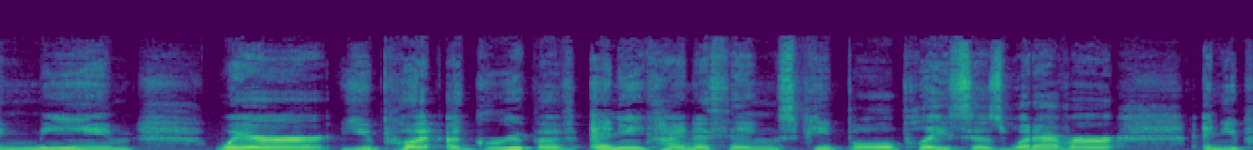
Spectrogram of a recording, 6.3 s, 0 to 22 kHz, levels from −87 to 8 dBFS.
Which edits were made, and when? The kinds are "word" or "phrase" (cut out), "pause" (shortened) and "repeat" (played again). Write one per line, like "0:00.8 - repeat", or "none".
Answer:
none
